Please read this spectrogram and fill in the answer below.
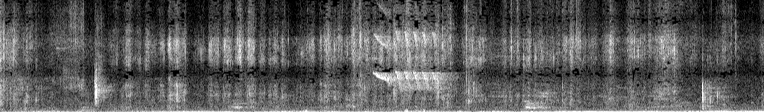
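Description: A brief animal call about four seconds in, over a steady low hum, with a sharp knock about a second in.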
